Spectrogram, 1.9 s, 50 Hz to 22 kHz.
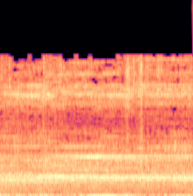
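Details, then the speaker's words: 2016 Honda Civic rear electric parking brake caliper, scan tool commanding normal mode: steady even low electric hum, no catches or grinding; motor retracting normally. "está si lo escuchan el motorcito se está contrayendo ok"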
